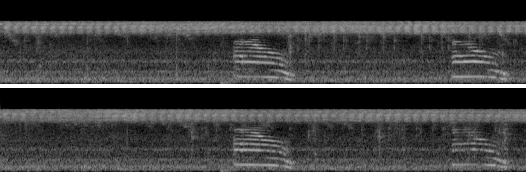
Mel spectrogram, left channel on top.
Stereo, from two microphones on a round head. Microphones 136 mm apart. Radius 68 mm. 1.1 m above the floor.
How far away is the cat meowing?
About 1.7 m.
